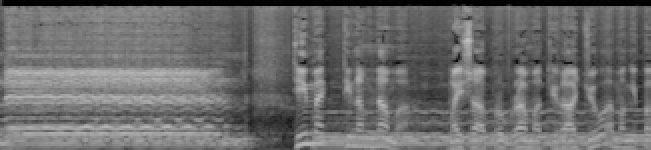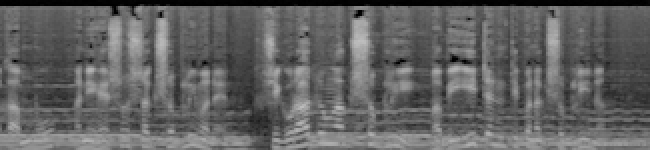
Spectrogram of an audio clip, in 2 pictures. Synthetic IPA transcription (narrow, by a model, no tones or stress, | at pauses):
t̪imɛk̚t̪inɐmnamɐ̰mɐjsɐpɾoɡɾamɐt̪iɾad͡ʒoɐmɐŋipɐkɐʔɐmːuɐniɦɛsusɐɡsʊblimɐnɛn | sɪɡʊɾaːd̪oŋɐɡsʊblimɐbiʔiːt̪ɛnt̪ipɐnɐɡsʊblinɐ̰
